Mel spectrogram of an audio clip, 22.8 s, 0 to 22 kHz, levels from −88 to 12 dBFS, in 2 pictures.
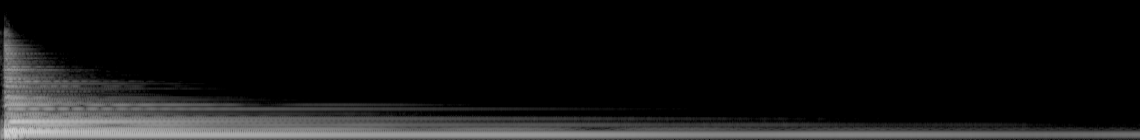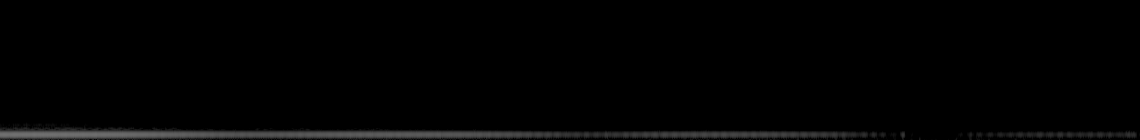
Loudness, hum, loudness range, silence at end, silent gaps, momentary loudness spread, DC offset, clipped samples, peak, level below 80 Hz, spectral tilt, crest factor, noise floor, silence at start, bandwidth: -23 LUFS; none; 27 LU; 13 s; none; 25 LU; under 0.1%; under 0.1%; 0 dBFS; -54 dBFS; -8 dB/octave; 26 dB; -86 dBFS; 0 s; 10 kHz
